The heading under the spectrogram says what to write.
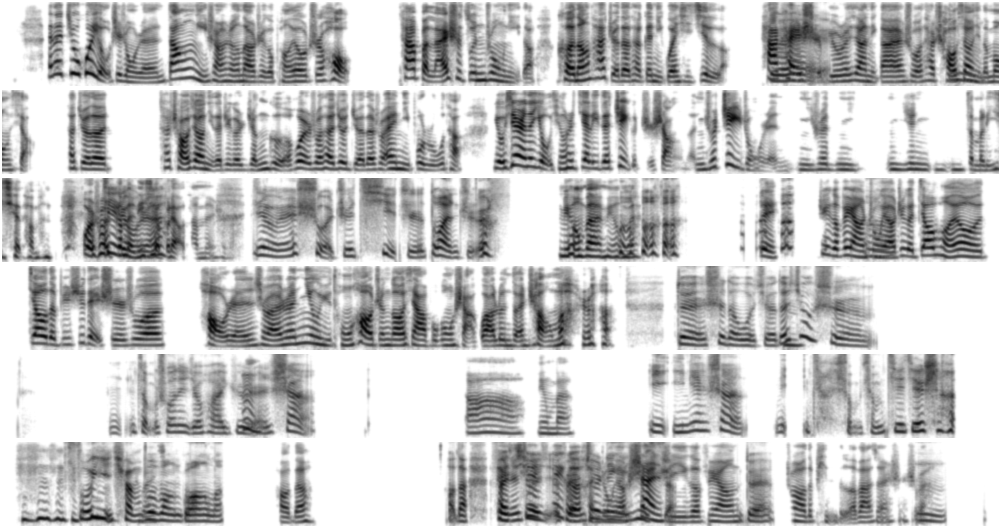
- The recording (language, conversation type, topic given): Chinese, podcast, 你觉得什么样的人才算是真正的朋友？
- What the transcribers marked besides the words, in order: laughing while speaking: "理解他们"; laughing while speaking: "这种人，这种人舍之、弃之、断之， 嗯"; laugh; laughing while speaking: "明白，明白"; laugh; laughing while speaking: "论短长嘛，是吧？"; laughing while speaking: "什么 什么皆皆善"; laugh; laughing while speaking: "俗语全部忘光了"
